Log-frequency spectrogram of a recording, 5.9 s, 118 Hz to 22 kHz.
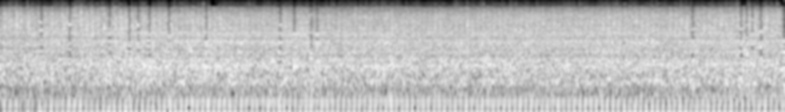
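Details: Husqvarna YTH2454 riding mower small engine after carburetor rebuild with kit, just started: smooth even hum at steady speed, no misses or knocks, running healthy.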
